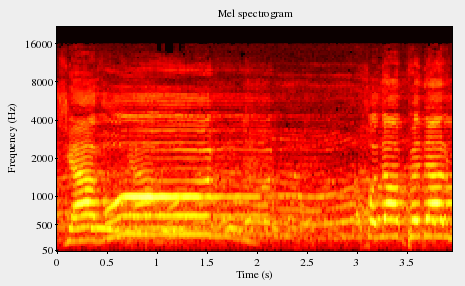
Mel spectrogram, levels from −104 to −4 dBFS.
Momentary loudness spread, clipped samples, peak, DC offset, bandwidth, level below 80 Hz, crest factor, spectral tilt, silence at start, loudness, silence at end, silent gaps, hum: 19 LU; under 0.1%; -12 dBFS; under 0.1%; 15 kHz; -86 dBFS; 14 dB; -2 dB/octave; 0 s; -25 LUFS; 0 s; none; none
